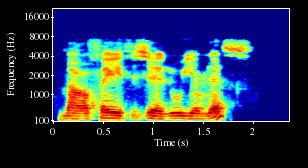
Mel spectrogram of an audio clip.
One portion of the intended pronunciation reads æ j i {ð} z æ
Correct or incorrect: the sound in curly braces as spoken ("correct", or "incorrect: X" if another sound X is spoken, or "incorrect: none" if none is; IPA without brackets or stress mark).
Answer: incorrect: θ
